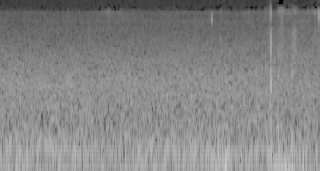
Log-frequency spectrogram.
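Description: Steady rushing hiss of river water flowing, with a couple of faint clicks about three seconds in.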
